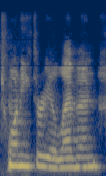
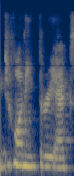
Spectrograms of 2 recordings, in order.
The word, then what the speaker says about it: 23XI: at me like I have six heads it's pronounced 2311 which I like that name honestly I think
